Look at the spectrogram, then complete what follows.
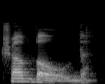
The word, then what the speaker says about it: troubled: so that that tongue the tip is making the l sound and then it rolls right back up to make the d sound troubled so you can practice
